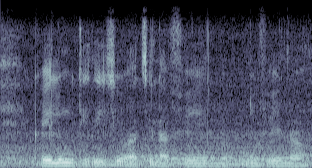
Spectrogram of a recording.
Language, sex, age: Tswana, male, 18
